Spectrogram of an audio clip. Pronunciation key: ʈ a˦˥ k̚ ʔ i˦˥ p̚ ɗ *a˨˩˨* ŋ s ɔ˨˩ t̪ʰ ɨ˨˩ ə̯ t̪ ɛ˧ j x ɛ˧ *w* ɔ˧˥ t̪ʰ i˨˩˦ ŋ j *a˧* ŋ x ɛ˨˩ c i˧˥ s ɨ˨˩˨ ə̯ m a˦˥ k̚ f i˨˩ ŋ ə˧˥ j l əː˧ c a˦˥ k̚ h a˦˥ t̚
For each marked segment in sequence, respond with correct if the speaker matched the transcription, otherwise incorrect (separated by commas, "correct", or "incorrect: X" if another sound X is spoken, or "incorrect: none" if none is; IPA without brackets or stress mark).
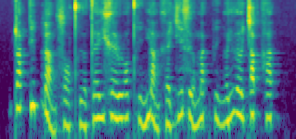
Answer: correct, incorrect: ɹ, incorrect: a˨˩˨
